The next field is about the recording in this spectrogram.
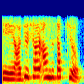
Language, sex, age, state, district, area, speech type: Nepali, female, 60+, West Bengal, Darjeeling, rural, conversation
